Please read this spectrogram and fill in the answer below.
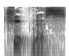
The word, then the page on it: cheapness: anglais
